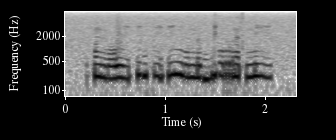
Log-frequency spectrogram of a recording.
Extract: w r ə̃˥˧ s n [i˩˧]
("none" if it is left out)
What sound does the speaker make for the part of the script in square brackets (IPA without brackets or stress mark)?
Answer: i˥˧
